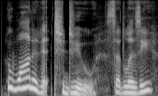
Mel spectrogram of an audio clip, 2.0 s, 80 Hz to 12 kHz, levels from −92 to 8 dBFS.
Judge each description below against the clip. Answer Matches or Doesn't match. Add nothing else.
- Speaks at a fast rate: Matches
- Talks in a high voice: Matches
